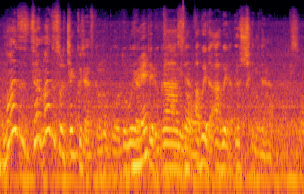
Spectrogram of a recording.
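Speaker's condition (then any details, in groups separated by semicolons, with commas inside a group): No condition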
